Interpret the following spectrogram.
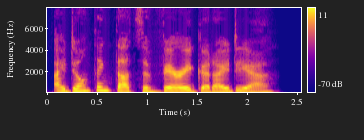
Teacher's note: falling intonation like a statement.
